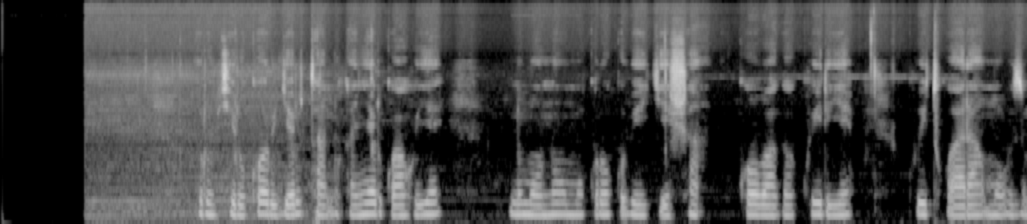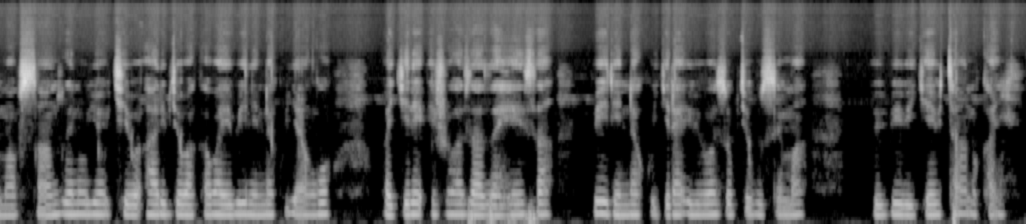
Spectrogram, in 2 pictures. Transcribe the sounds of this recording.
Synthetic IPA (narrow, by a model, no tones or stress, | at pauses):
uɾubɟiɾuko̞ɾuɟijeɾutʰaːndukaɲe̞ɾɡwaːhuje̞ | numuːn̥humukuɾuwokuβiɟiːʃa | kʰo̞βaɡakwiːɾije̞ | kwiːtwaːɾamuβuzimaβusaːnzɡwe̞nuːbjo̞cihaɾibjo̞βakaβajeβiːɾiːndakuɟiɾaŋɡo̞ | βaɟiɾe̞ʔiʒuhazaːzahe̞ːza | βiɾiːndakuɟiɾaiβiβazo̞bjuβuz̥ima | βiβiβiɟijeβitʰaːndukʰaɲe̞̥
